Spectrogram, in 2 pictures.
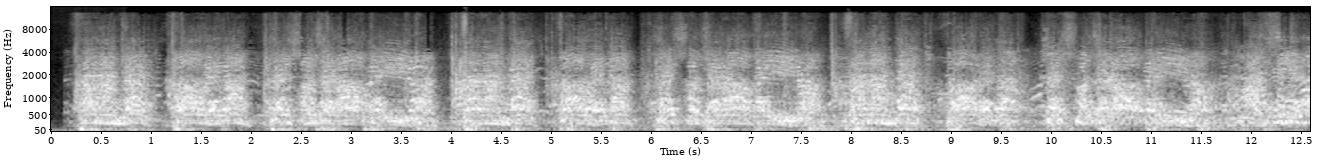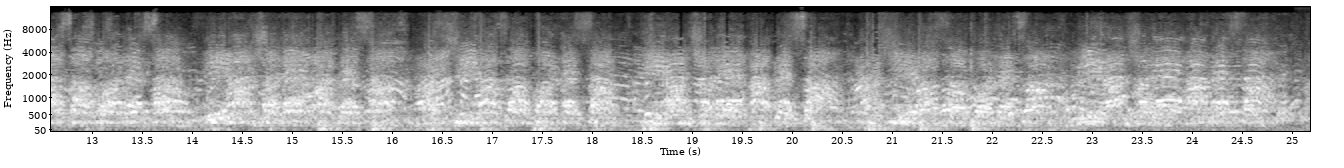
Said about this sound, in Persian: صدای اعتراض ها در داخل ساختمان نظام پزشکی شیراز رو میتونیم بشنویم که بعدتر گزارش شده اونجا هم بلافاصله ماموران امنیتی حضور پیدا کردند، گاز اشکاور شلیک کردند و به سرعت تلاش کردند که حاضران رو متفرق کنند.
